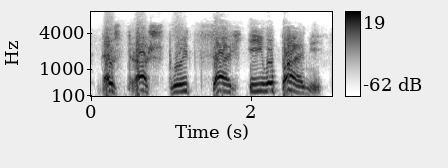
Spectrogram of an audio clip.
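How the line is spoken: Group shouting. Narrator (Russian): закричали они

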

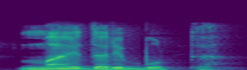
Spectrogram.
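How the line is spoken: Plain. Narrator (Russian): ответила она

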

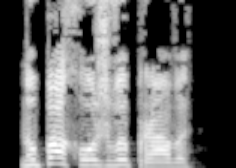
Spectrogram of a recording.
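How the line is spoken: Loud old woman agreeing. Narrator (Russian): громко согласилась старуха

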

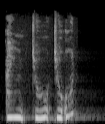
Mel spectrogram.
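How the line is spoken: Stammering. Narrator (Vietnamese): Cố Dư lắp bắp

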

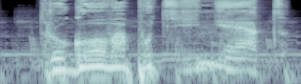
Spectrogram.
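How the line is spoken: Distant rustling whisper from below. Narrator (Russian): сказал Дола, и голос его шептал, шелестел откуда-то снизу, издалека

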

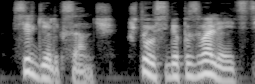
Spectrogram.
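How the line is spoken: Quiet. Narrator (Russian): тихо сказал я ему

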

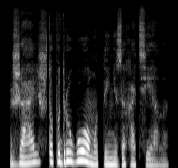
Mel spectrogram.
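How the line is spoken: Whisper. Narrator (Russian): прошептала девушка

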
